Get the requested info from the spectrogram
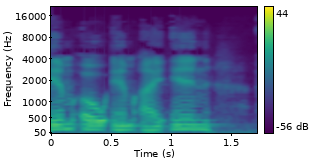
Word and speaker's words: Momin: However, the name of the brand is Moment, M O M I N. and I believe it's pronounced Momin. I hope I'm pronouncing it correctly.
